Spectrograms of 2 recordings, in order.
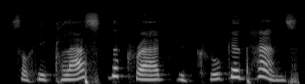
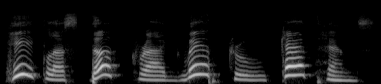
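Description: First: "clasps", "crag", "crooked", "hands" stressed, the small words light; iambic stress. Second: Deliberately misplace the beat; wrong stress. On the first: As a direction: read it in a da-DUM beat. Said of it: "we accent the important words". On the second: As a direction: stress shifted onto "he", "the", "with", away from "clasps" and "crag". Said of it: "so that's the opposite". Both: Shown as a demonstration.

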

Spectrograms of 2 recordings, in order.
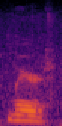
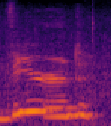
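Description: First: Said in the usual way. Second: Much higher, playful "Weird"; goofy high-pitched echo of "Weird"; high silly voice. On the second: Pretend. Repeats the word playfully.

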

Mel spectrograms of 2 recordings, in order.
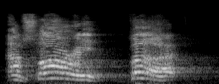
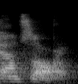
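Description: First: "I'm sorry" pitched up, then stressed "but"; apology with but. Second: Soft, lower "I'm sorry"; simple apology. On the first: Preacher showing the wrong apology, stressing "but". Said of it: "leave the but out". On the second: Preacher showing the apology without the but, quiet and simple. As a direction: say it quietly and let it drop. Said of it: "leave the but out, say". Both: Shown as a demonstration.

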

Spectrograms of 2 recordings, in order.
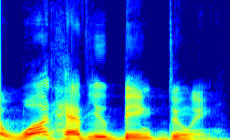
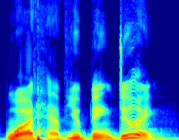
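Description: First: Very slow, word by word; slow first take; slow demo. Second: Said in the usual way. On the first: Shown as a demonstration. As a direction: model it slowly for students. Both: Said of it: "seguimos con la pregunta".

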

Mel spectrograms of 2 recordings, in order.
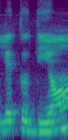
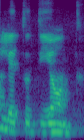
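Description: First: লেতুদিয়ঁ left open on the nasal vowel; silent final T. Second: লেতুদিয়ন্ট closed with an audible T; sounded final T. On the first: Teacher contrasts masculine with feminine, silent T. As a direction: say লেতুদিয়ঁ with no T at the end. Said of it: "এটা টিটা silent থাকছে". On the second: Teacher contrasts feminine with masculine, sounded T. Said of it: "টি পর্যন্ত উচ্চারণ করতে হবে". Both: Shown as a demonstration.

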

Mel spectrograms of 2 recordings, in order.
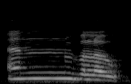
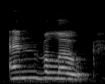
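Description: First: Envelope said slowly and deliberately; slow repeat. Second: Said in the usual way. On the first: Shown as a demonstration. Teacher repeating the word slowly for preschoolers. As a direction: draw the word out for little ears. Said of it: "teacher repeats slowly". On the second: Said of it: "Eh, eh, envelope".

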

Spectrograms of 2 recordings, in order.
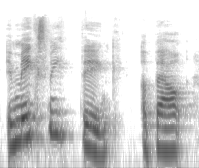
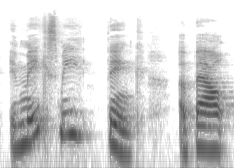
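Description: No difference in how they are said.

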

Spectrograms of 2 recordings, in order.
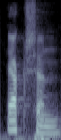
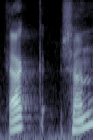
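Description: First: Said in the usual way. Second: action broken into "ak", pause, "shan"; split syllables. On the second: Shown as a demonstration. Teacher sounds out the word for learners, action split "ak - shan". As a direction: sound out action in two separate parts.

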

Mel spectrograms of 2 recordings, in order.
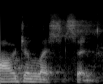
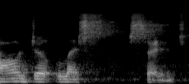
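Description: First: Said in the usual way. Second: "adolescent" slow, syllable by syllable, weight on LES; "adolescent" drawn out as a pronunciation model; stress on middle syllable. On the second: Shown as a demonstration. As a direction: stretch out "adolescent" into separate beats, stressing the middle. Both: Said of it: "stretch ตัวกลางนะ".

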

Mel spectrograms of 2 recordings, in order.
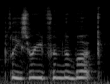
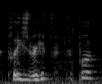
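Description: First: Put-on much higher childlike plea; pleading child. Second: High whispered plea; pleading whisper. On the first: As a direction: ask like a small child begging. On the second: Retold or imitated. Child begging grandfather.

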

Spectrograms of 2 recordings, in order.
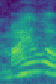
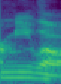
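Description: First: "Milo" with a long "eye" in the first syllable. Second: "Milo" with an "ee" in the first syllable; Milo as MEE-lo. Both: Shown as a demonstration. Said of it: "Am I saying it correctly?".

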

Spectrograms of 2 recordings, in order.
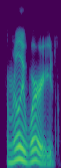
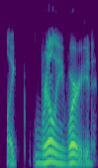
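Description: First: Said in the usual way. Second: "really" leaned on and stretched for emphasis; stress on really. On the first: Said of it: "she said with concern". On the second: A narrator's reading. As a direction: draw out "really" to insist on it. Repeats it for emphasis.

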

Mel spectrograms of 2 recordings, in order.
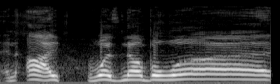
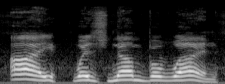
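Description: First: Slow, loud, higher victory shout; triumphant shout. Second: Slow, puffed-up presidential boast; lightly voiced George Washington bragging; mock presidential boast. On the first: Acted. George Washington shouting his victory to the crowd, slow triumphant shout. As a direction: bellow the boast to the crowd. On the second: George Washington bragging to the nation, slow puffed-up boast.

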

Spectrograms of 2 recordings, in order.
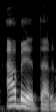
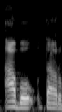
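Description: First: আবে তার with the b bounced down into a short e; downward qalqalah. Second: আব তার with the b bounced up towards an o; upward qalqalah. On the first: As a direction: correct আবে তার, unrounded bounce after b. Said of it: "নিচের দিকে sound হবে". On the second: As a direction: release the b of আব upwards, like abo. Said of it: "আব উপরের দিকে sound হবে না". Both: Shown as a demonstration.

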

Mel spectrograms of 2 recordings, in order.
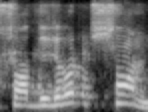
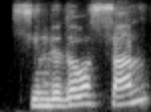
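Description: First: "সন" with a heavy s and rounded vowel; heavy sad. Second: "সান" with a thin, light s; light sin. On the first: Teacher contrasting two letters, heavy "সন". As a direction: say "সন" full and emphatic. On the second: Teacher contrasting two letters, light "সান". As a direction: say "সান" with an open a and plain s. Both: Shown as a demonstration. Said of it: "পার্থক্য বুঝতে হবে".

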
